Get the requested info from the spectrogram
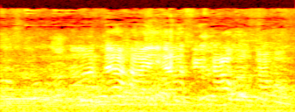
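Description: Background chatter: several people talking at once, with no single clear voice on top.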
